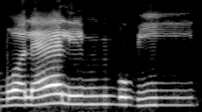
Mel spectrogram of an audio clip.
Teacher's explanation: فی ضلال مبین کے اندر ضاد کو موٹا پڑیں گے اور لام کو باریک پڑیں گے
